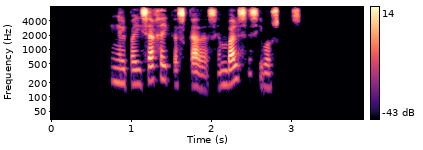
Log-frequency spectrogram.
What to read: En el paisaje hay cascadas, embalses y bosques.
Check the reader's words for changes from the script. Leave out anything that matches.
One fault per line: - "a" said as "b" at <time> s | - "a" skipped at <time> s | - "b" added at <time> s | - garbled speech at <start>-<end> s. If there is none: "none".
none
